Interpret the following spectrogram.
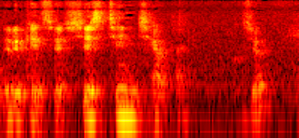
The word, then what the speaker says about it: Sistine Chapel: 저는 사실 이렇게 시스틴이라기보다 시스틴으로 발음을 많이 했는데 이분은 분명히 Sistine Chapel 이렇게 했어요. Sistine Chapel.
